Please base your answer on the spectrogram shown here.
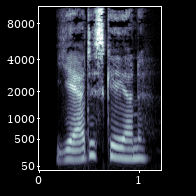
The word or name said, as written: hjerteskærende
